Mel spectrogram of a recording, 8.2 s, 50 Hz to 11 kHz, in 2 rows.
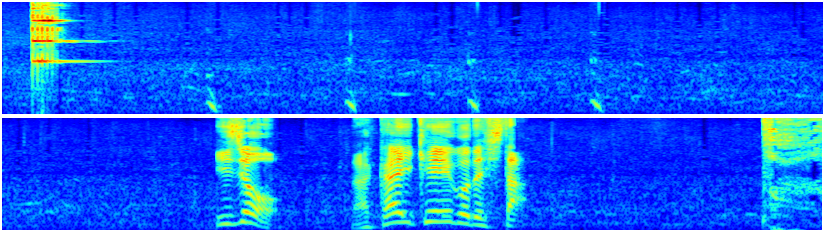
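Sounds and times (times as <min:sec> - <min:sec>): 
glasses clinking in a toast: 0:00.1 - 0:00.6
speech: 0:05.2 - 0:06.8.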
